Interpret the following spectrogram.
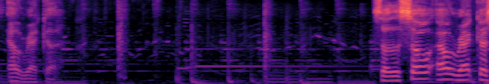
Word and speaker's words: Eureka: of you that don't know seven like yeah it's spelled Eureka Seven but it's not Eureka it's elrica so the soul outrika 7 is pronounced differently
